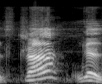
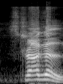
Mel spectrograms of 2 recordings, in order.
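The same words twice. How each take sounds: First: "struggle" slowed into two, stra, gal; split into syllables. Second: Said in the usual way. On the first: Shown as a demonstration. Teacher showing two syllables, "struggle" said in separate parts. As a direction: pause between both syllables of "struggle". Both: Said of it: "দুটো syllable আছে".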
